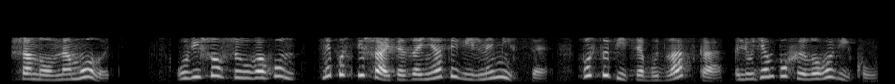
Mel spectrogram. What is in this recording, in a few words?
khs st female, subway station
